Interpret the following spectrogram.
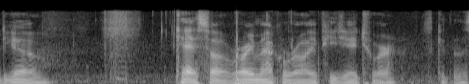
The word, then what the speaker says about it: McIlroy: McIlroy.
